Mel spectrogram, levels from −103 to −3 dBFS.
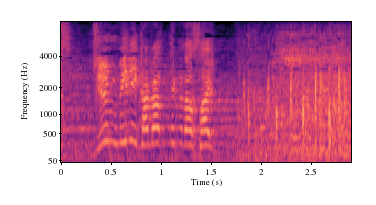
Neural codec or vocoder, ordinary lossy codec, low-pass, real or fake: codec, 16 kHz, 16 kbps, FreqCodec, larger model; none; none; fake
